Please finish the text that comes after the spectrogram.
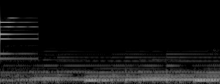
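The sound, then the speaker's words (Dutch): A mobile phone's short bright electronic ding rings out at the start, its high tone fading within half a second, followed by a sustained low tonal hum for the rest of the moment. “Dat is de, de moderne tijd die ons even inhaalt. ik heb dat ding, had dat ding natuurlijk uit moeten zetten.”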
